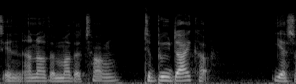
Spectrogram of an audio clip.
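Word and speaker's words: Boudica: another mother tongue to budika yes apparently we've been pronouncing budika wrong budika the iini queen of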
